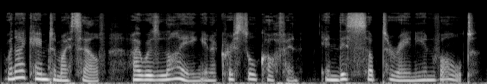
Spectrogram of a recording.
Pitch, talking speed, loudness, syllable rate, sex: 210 Hz, 195 wpm, -17 LUFS, 5.4 syllables/s, female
